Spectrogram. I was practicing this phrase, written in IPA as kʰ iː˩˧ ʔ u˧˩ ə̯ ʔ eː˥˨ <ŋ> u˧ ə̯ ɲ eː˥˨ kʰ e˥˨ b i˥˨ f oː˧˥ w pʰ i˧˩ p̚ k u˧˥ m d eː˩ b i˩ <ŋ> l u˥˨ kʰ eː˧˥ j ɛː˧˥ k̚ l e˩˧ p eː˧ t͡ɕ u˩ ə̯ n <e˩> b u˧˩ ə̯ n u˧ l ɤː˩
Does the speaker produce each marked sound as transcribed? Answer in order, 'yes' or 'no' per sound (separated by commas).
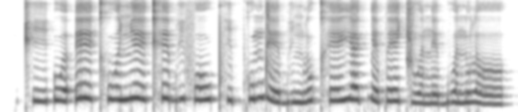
no, yes, yes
